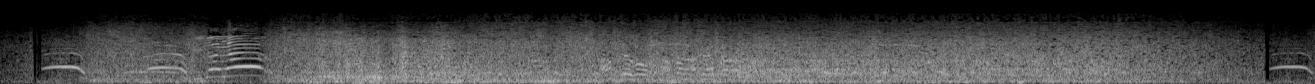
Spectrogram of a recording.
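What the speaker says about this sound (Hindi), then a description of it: "रामनगर को रानीखेत से जोड़ने वाला एक पुल उफनती नदी में बह गया। तस्वीर देखिए, पानी की आप रफ्तार देखिए ना" Swollen, fast-flowing river in flood in Uttarakhand, near a washed-away bridge between Ramnagar and Ranikhet, a constant loud roar of rushing water heard under a voice.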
